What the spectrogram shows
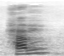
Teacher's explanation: Step yang kedua dengung, dengung bibir kacip, dengung pada bunyi kat dengung rongga hidung. Dengung di hidung tapi berserta dengan kacipan, tekanan pada dua bibir.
